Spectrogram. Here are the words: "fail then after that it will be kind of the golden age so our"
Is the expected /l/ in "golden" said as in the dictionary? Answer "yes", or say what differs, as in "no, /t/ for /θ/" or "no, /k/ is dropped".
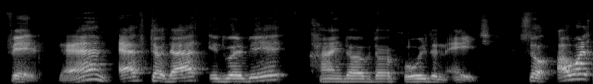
yes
